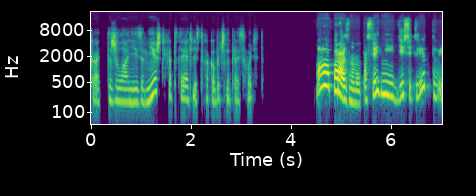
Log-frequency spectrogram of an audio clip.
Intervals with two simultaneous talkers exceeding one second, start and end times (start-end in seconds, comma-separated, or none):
none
